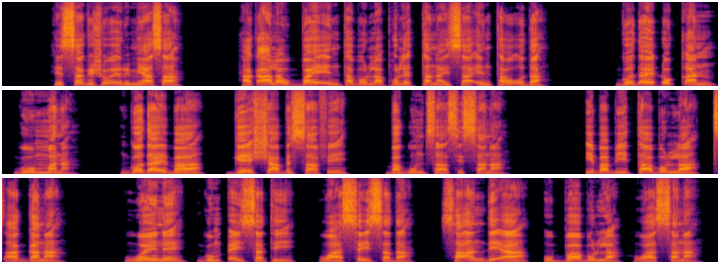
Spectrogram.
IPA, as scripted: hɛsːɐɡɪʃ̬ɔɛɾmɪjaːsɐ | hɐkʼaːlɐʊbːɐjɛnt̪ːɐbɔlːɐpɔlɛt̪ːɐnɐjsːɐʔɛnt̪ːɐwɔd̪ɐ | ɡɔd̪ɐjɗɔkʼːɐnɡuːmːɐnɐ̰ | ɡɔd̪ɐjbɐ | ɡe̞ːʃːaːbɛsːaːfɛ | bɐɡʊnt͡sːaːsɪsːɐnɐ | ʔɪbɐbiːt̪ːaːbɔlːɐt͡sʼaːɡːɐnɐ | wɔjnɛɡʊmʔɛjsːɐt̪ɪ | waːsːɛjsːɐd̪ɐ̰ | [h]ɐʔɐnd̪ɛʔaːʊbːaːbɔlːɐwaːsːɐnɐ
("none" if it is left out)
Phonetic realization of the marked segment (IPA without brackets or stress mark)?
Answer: s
